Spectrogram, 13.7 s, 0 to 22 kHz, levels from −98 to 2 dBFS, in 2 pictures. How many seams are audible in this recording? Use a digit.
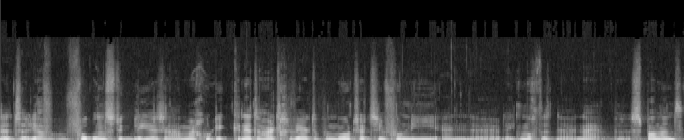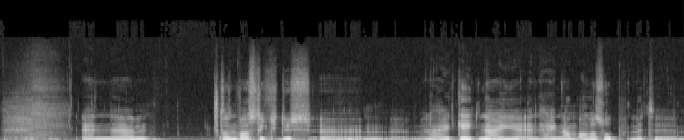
5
